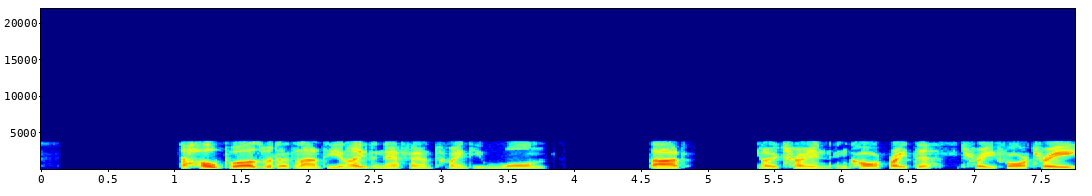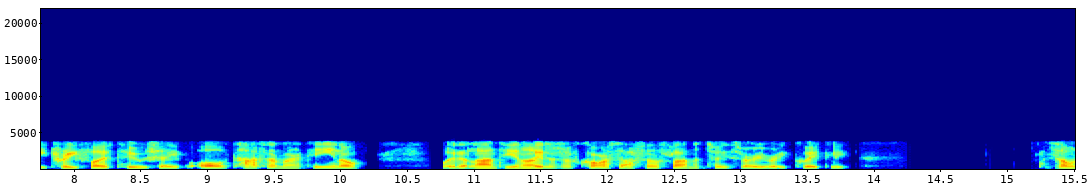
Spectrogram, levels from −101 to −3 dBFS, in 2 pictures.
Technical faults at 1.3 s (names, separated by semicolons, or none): packet loss with pitch repetition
